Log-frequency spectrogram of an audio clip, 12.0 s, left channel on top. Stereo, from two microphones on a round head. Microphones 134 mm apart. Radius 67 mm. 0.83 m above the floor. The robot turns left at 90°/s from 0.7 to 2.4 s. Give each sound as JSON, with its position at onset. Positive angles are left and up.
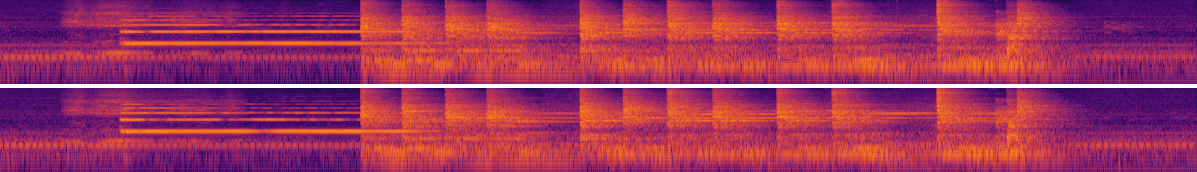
{"t": 1.2, "sound": "a trumpet", "azimuth_deg": -115, "distance_m": 3.0}
{"t": 3.6, "sound": "hammering", "side_deg": -5, "distance_m": 5.0}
